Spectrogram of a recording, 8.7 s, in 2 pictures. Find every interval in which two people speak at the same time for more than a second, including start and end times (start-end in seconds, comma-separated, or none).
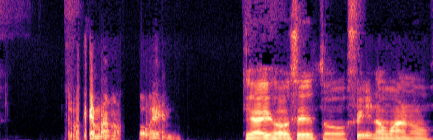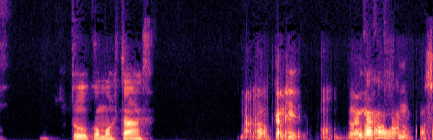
none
